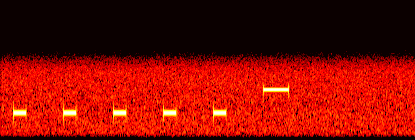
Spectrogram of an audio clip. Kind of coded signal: radio time signal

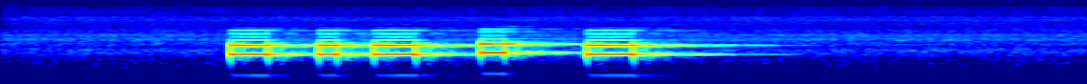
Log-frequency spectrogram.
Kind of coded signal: DTMF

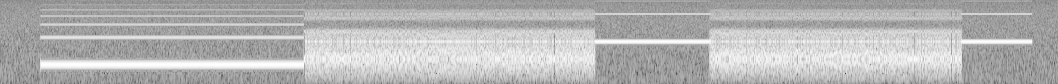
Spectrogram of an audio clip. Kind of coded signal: ZX Spectrum tape loading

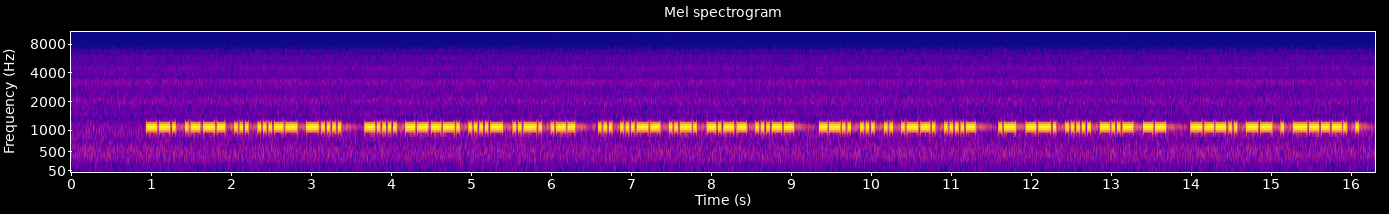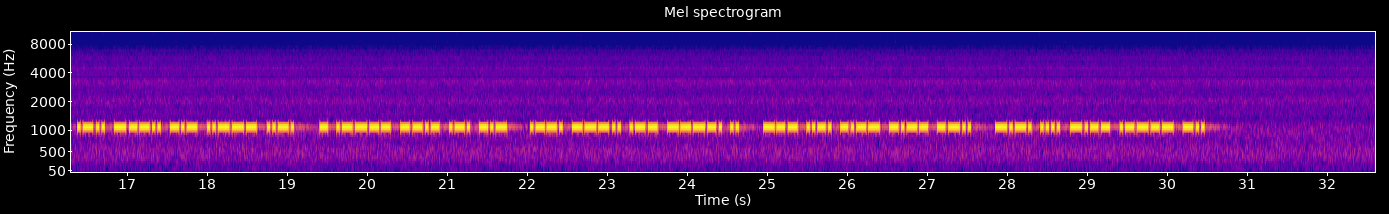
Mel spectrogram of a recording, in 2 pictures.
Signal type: Morse code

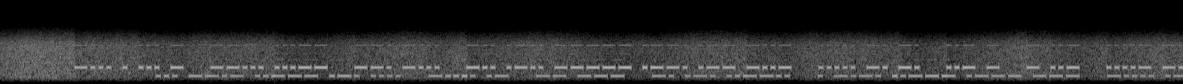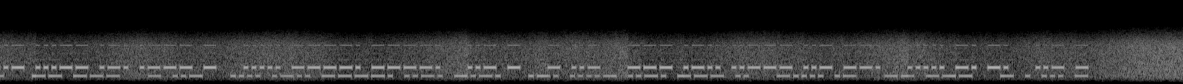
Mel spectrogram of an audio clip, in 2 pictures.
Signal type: Morse code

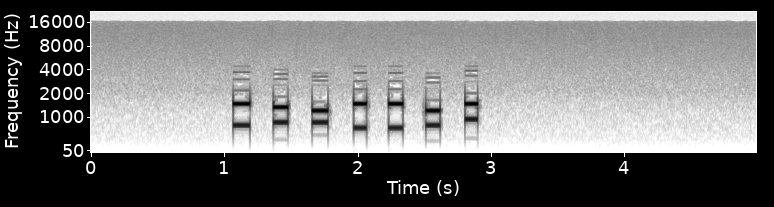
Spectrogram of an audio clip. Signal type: DTMF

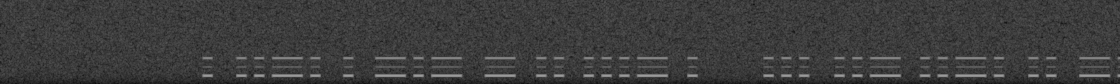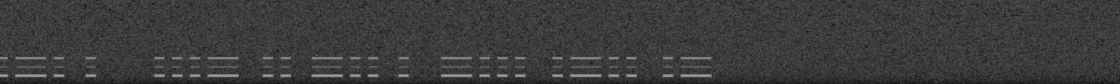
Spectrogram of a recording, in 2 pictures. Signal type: Morse code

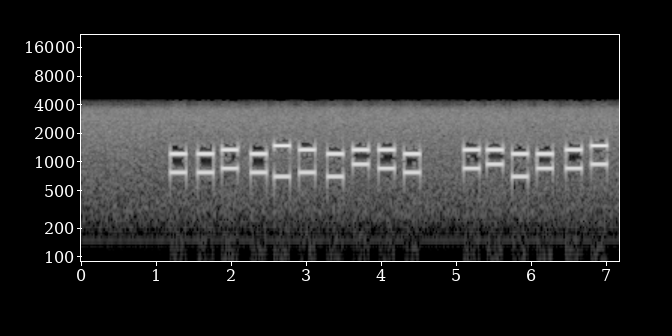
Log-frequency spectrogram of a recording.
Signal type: DTMF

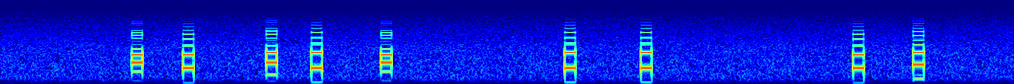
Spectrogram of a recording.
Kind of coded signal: DTMF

